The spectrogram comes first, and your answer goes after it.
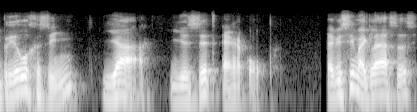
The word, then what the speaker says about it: erop: with the pronunciation, because this you say erop, but following the common pronunciation rules, it's a vowel, consonant vowel. You would maybe say, oh, this is erop, but it is not, alas. It's just erop.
